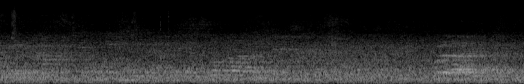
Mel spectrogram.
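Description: Distant voices murmur and echo in a large hall.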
